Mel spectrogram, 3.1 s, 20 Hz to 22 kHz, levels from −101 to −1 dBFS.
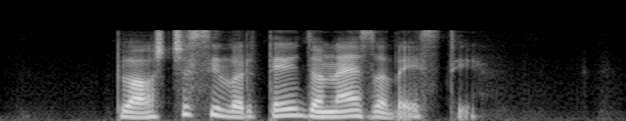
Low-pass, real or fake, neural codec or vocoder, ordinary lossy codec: none; fake; codec, 16 kHz, 1 kbps, FunCodec, trained on Chinese and English, 50 frames a second; none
